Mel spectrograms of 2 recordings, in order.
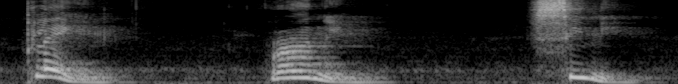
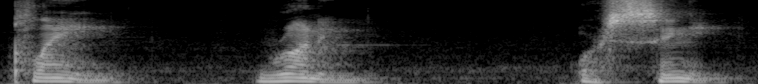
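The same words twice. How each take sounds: First: Spanish accent. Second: Said in the usual way. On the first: Shown as a demonstration. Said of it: "the G is gonna just kinda fade". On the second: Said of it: "For instance".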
